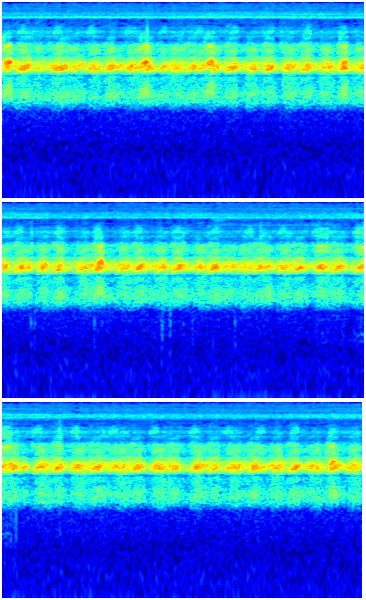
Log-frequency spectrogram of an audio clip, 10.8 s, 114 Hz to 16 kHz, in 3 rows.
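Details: A chorus of frogs from May 2017 produces a thick, continuous mass of quick croaking pulses, about two and a half per second, with scattered soft thumps in the background.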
